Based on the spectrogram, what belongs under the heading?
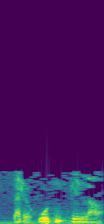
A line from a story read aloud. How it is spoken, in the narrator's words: The Creator interrupted softly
